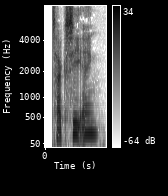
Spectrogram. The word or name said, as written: TAKSERING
